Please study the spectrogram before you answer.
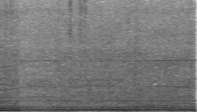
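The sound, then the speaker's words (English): A homemade fume extractor fan runs with a steady, airy whir and a constant low hum. Its tone shifts briefly near the start, then holds level and loud throughout. “Let's test our fumes extractor now to see if it sucks.”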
